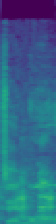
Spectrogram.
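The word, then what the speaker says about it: Temu: That's the new way to say it. Yeah. I was like, what the fuck is this? I've You just keep saying Timu. I've been saying it wrong the whole time.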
